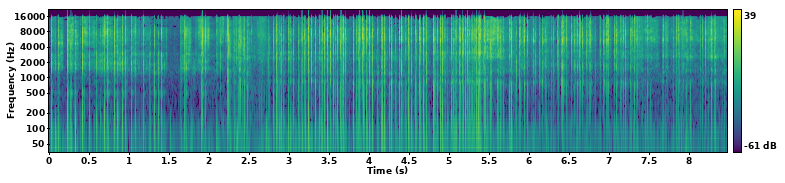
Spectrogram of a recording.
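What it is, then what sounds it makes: Plastic spray bottle. A hollow pink plastic spray bottle with a white nozzle, held in both hands, is tapped and scratched with fingernails. The sound is a fast, dense run of dry clicks, taps and scratchy rasps with no ring, with a brief pause around one and a half seconds.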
